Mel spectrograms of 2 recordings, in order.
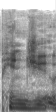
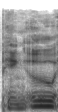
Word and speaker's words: PINGU: back to today's project Pingu so it's not pronounced pingju it's pronounced Pingu it's a promotional project they are on saana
